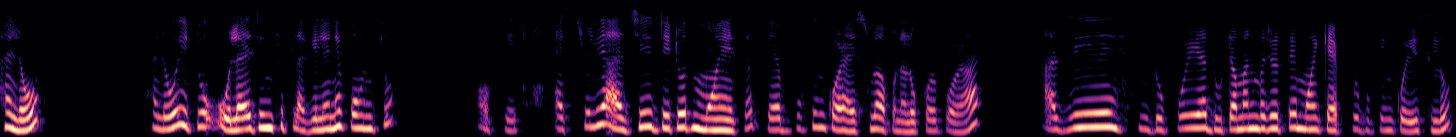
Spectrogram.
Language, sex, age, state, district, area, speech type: Assamese, female, 30-45, Assam, Charaideo, urban, spontaneous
